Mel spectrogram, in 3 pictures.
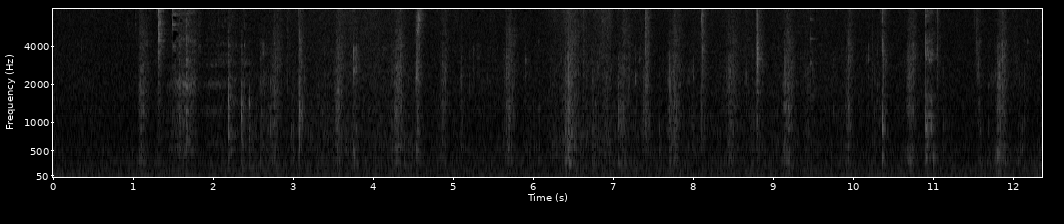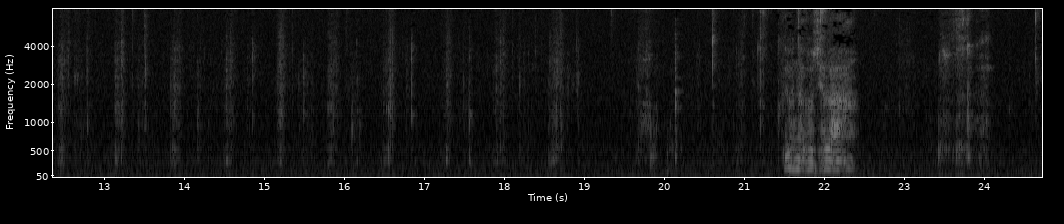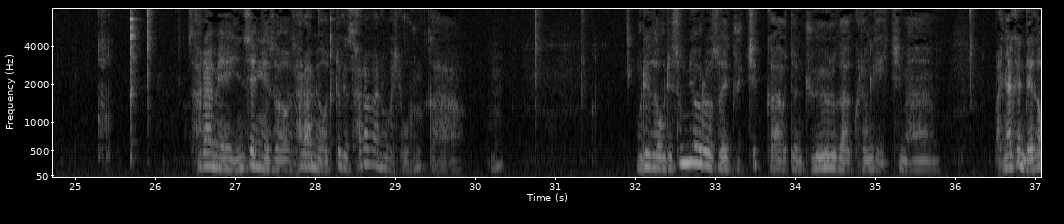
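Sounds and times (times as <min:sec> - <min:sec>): chewing and mouth clicks: 0:02.5 - 0:21.4.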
